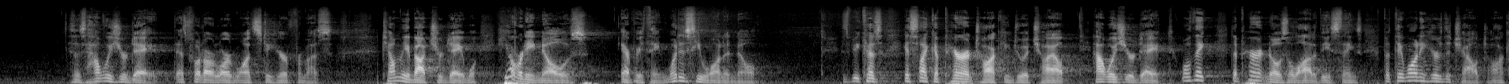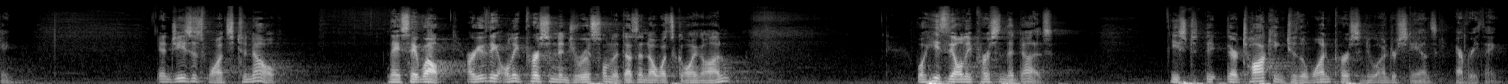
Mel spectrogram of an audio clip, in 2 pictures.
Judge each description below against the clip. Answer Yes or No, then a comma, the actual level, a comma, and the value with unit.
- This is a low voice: Yes, very low, 95 Hz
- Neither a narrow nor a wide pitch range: No, wide, 7.8 semitones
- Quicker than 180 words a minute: Yes, fast, 205 wpm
